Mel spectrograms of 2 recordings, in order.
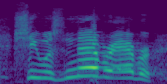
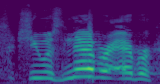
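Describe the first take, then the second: No difference in how they are said.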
